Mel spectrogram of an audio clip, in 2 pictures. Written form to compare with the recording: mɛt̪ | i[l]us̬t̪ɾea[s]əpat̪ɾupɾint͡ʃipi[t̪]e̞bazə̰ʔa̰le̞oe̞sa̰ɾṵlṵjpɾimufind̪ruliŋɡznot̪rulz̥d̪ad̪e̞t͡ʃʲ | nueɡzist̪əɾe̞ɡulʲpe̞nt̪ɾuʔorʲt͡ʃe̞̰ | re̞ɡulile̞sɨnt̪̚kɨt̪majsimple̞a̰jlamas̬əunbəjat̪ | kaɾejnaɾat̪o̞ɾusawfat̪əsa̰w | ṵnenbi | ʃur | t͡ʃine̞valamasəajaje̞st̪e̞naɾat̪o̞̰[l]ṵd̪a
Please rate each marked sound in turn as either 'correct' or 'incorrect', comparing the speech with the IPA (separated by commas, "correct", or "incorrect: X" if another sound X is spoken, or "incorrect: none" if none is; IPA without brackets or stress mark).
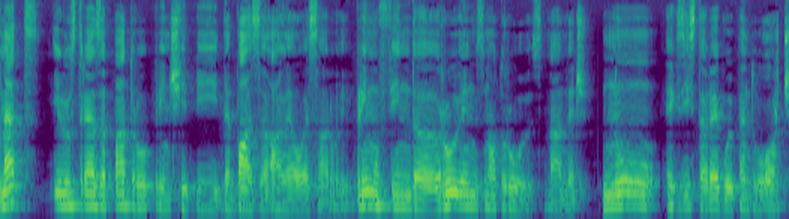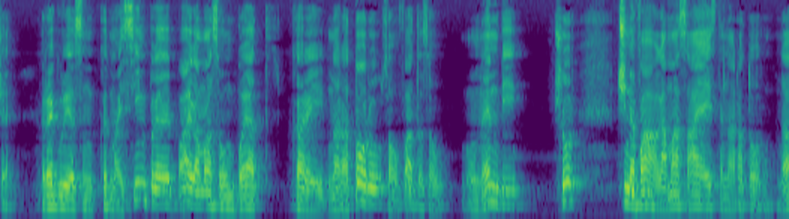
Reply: correct, incorrect: z, incorrect: d̪, incorrect: ɾ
